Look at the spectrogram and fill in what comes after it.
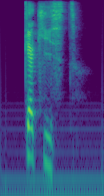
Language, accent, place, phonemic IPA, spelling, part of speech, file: French, France, Lyon, /ka.kist/, caquiste, noun / adjective, LL-Q150 (fra)-caquiste.wav
- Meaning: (noun) a member of the Coalition Avenir Québec; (adjective) of the Coalition Avenir Québec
